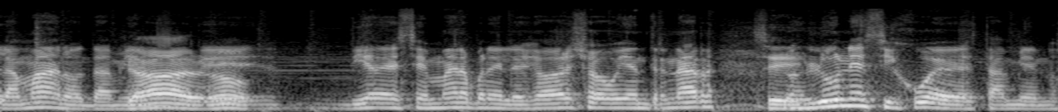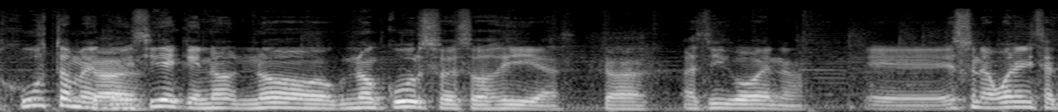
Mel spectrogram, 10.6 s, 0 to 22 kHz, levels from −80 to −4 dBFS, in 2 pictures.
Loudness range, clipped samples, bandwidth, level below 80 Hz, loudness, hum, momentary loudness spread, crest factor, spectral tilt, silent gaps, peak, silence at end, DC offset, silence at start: 3 LU; under 0.1%; 15.5 kHz; -54 dBFS; -18 LUFS; none; 11 LU; 16 dB; -6.5 dB/octave; none; 0 dBFS; 0 s; under 0.1%; 0 s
